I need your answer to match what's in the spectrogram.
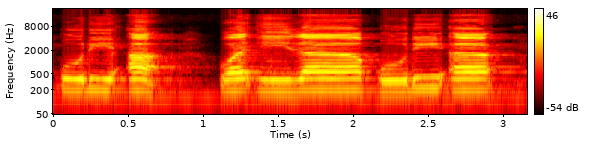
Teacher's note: حمزہ کو یہاں پہ پڑھیں گے، اس کے اوپر زبر ہے، قوری یا کی آواز نہیں نکلے گی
